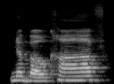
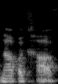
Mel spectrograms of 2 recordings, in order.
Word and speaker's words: Nabokov: piece of literature so I love Nabokov and that's how his name is pronounced not Nabokov Nabokov and Vladimir Nabokov and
